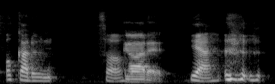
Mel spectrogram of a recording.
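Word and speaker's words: Okarun: like is pronounced where we pronounce our D's like so right behind your teeth at the roof of your mouth and but instead of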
